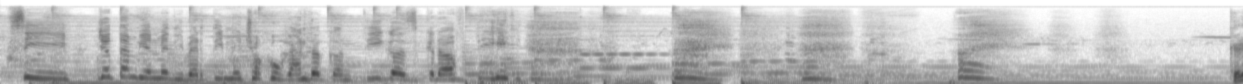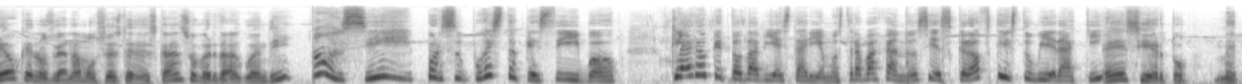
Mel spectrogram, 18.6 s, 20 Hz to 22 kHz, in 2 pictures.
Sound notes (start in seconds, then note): 3.9 panting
